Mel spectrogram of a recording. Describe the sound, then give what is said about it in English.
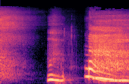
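Deep breaths taken together by a group: a breathy hiss fades out, then two short voiced, sighing breaths with falling pitch follow after a brief silence. “deep breath, I know, yeah. Right? A collective inhale.”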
